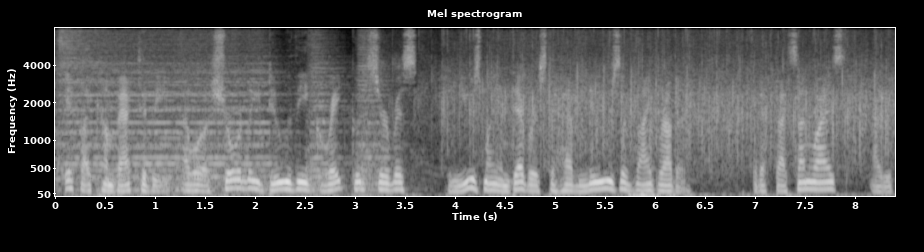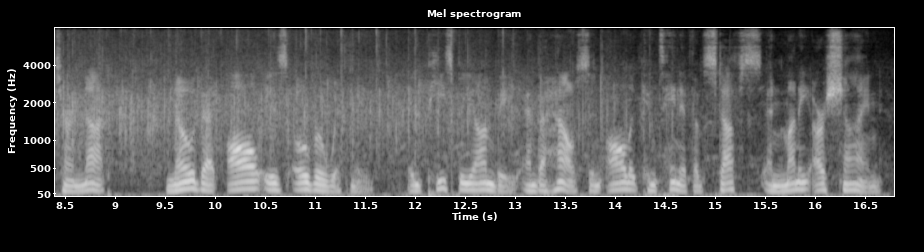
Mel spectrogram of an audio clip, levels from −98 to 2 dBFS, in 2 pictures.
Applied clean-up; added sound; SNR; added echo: none; Applause; 12 dB; none.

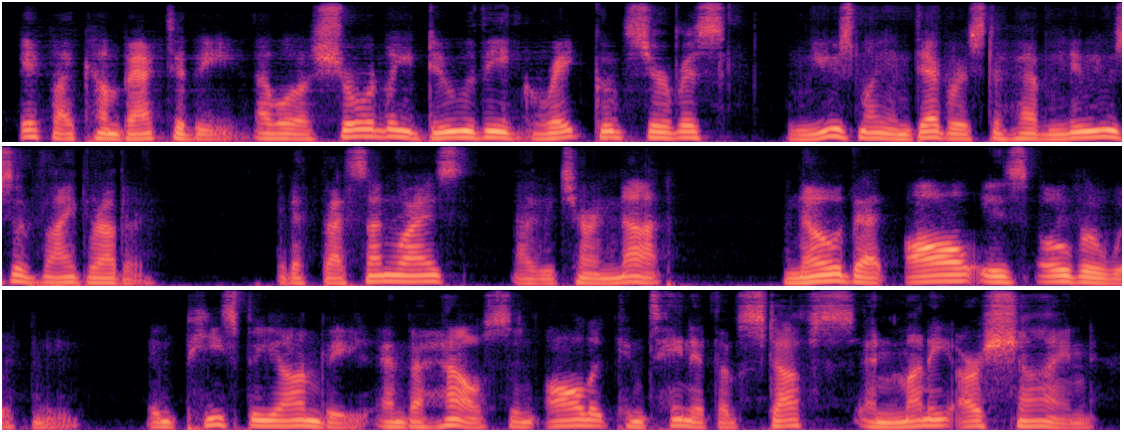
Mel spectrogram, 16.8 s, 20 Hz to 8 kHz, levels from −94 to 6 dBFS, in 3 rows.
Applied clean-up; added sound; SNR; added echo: neural mask model DeepFilterNet 3.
